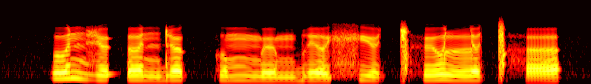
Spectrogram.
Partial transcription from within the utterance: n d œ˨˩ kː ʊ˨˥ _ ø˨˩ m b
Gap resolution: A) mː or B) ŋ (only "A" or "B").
A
